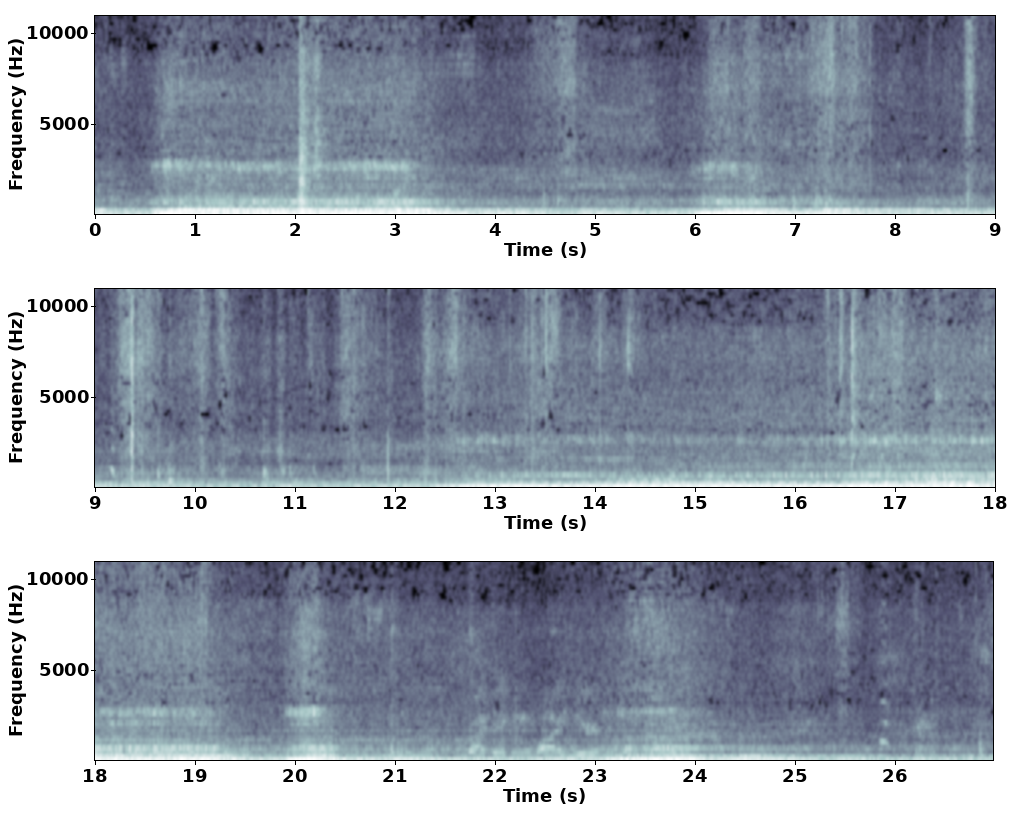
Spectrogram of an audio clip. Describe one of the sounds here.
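An engine revs hard in bursts, loud and close.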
